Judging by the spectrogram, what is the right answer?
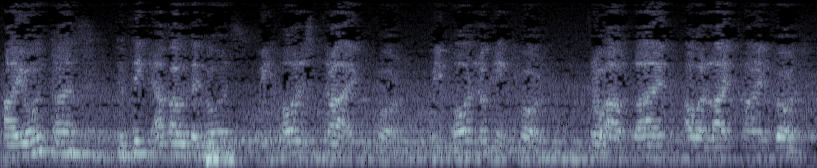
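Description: The speech moves at a fairly slow pace with ordinary pitch variation and long, frequent pauses. Loud background noise runs underneath. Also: man. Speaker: speaker. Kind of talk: sermon. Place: hall.

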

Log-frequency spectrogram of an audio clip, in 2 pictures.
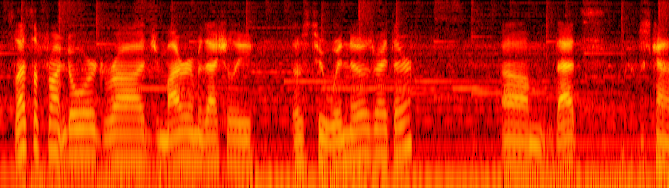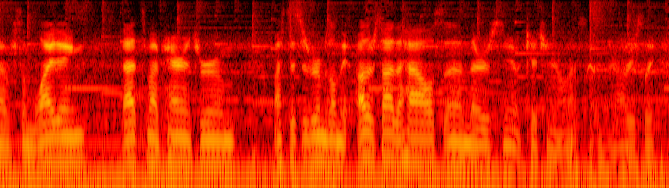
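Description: Clear music plays in the background while a man speaks at a very deep, low pitch. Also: fairly quick pace. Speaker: home tour vlogger. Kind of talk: casual vlog chat. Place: garden. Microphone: phone near.

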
